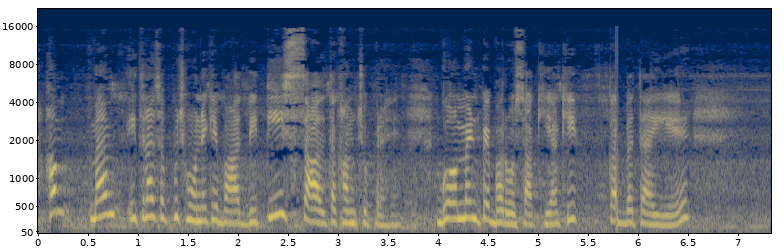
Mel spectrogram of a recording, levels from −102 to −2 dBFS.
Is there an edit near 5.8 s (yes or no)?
yes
